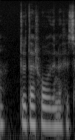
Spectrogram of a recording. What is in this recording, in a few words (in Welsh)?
"rhodd", Welsh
